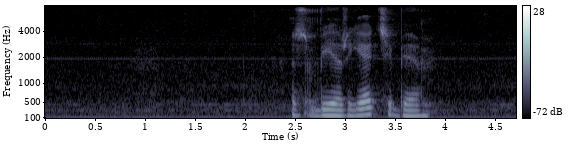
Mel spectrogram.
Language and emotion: Russian, sad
